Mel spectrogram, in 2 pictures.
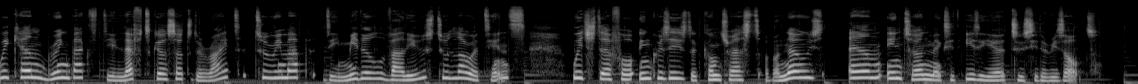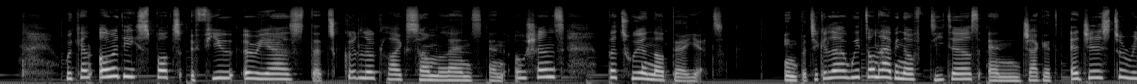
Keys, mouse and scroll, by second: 1.7 click.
